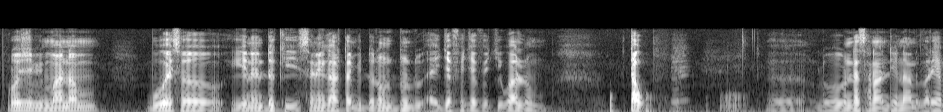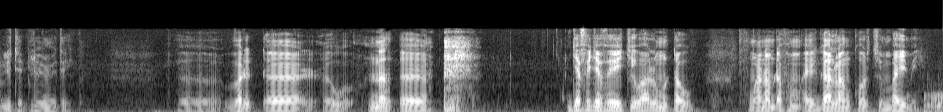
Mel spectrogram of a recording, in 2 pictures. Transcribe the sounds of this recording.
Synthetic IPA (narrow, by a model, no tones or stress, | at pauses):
pɾoʒebimanam | buwɛsɐjenendəkːəjiseneɡaltɐmbidɐɾondunduʔɐ̰jiɟɐfeɟɐfet͡ʃiwalːum | taw | lunɐsaɾaːndinanvaɾiabilitepliometḛk | vaɾ | n | ɟɐfeɟafet͡ʃiwalumtaw | maːnamdɐfɐmʔɐjɡalaŋkɔːɾt͡ʃimbajmi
